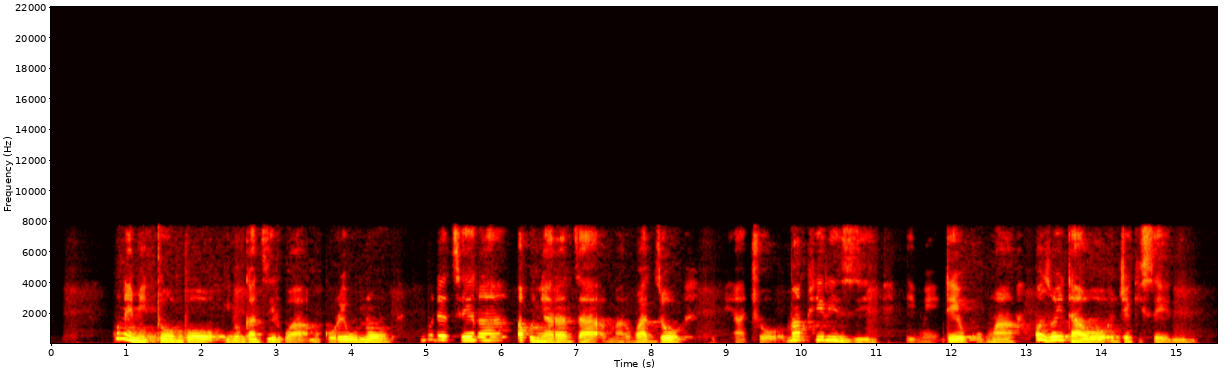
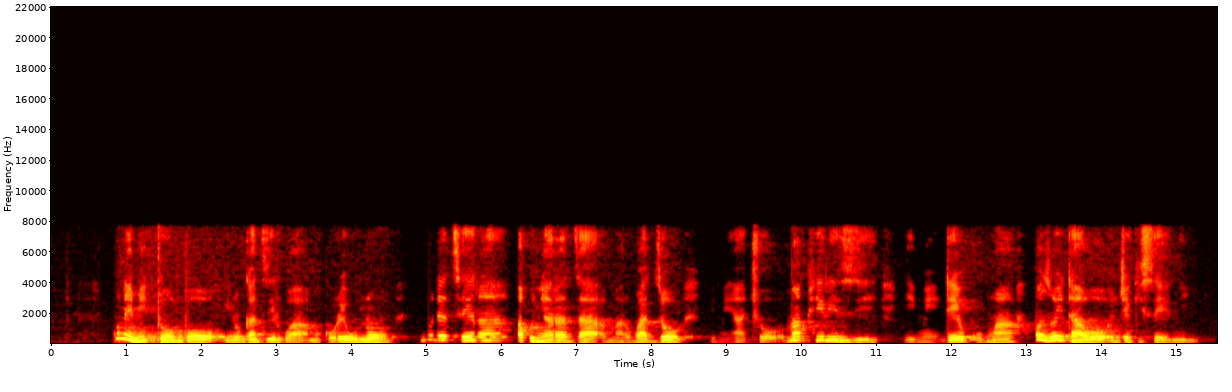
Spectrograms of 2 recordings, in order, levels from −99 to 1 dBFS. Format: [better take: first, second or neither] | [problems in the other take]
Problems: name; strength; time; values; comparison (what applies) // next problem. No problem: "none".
second | noise reduction (neural mask model RNNoise)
